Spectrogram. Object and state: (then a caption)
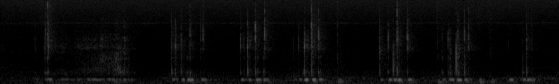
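Paper-covered cardboard box, scratched and tapped. Fingernails scratch and tap both short ends of a long, red, lidded and hollow Stuhrling watch box made of cardboard covered in coated paper. A soft scratching passage gives way to clusters of quick, dull, hollow taps with a low body and almost no ring.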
